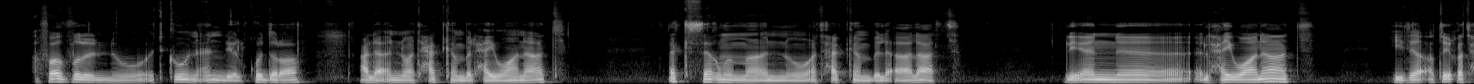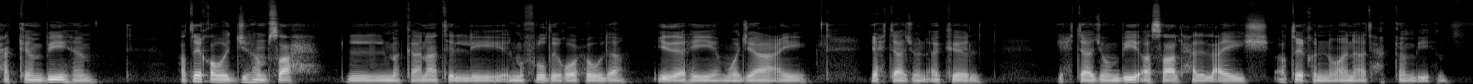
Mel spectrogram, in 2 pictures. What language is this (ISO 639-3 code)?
ayp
